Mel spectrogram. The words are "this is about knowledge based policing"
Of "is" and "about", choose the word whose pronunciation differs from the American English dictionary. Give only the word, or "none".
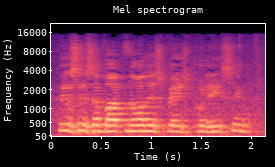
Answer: none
